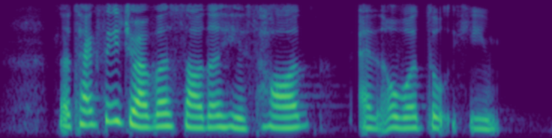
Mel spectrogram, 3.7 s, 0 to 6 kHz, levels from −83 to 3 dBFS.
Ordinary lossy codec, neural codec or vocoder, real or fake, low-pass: none; none; real; 5.4 kHz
